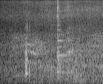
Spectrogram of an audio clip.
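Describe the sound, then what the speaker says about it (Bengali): A spice paste of cumin, coriander, ginger and dried chili ground together, frying in oil with salt and turmeric, giving a soft steady sizzle broken by two brief scraping stirs. "এখন মশলাটাকে ভালো করে কষিয়ে নেব"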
